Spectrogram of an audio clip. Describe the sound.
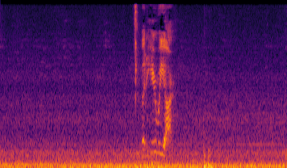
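Steady low rumble of road noise inside a moving car fills the whole recording, constant and fairly loud, with a voice speaking briefly over it.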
